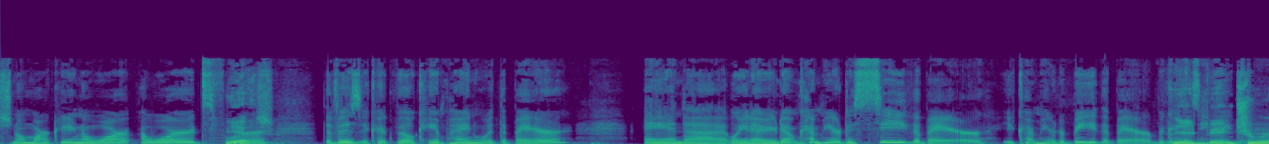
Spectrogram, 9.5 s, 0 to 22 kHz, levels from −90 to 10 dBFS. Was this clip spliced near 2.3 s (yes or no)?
no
